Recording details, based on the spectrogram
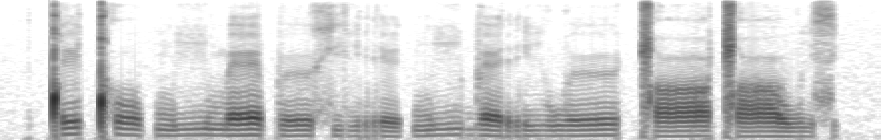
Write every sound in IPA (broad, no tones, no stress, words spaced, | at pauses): ǃeǃʰoːp miː mɛː pøːxjire | miːbɛːriː wøː ǁɑː ǁɑːwis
